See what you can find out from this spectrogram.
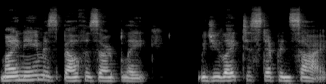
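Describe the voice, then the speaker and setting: At a moderate pace, a raspy put-on character voice sits at a middle pitch. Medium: read story. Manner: steady, measured, deliberate.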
